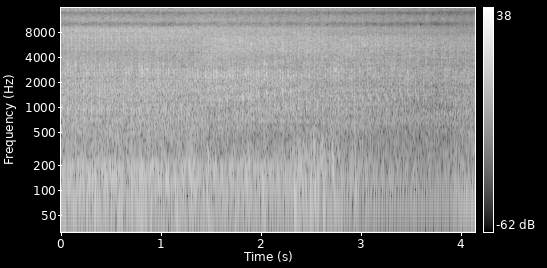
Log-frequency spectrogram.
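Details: 2001 Caterpillar 302.5 mini excavator, Perkins 3013 diesel, after replacing the leaking oil pressure sending switch: a steady low idle clatter, even firing pulses around three per second, no knocks or misses. Normal idle.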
